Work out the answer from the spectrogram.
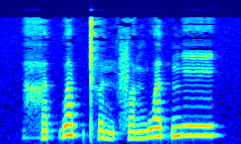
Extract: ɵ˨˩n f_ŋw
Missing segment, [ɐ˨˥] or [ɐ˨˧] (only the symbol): ɐ˨˧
